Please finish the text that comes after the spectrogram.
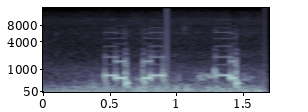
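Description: A Rutus Alter 71 metal detector with a 23 cm coil gives short beeping tone signals over a small lead seal buried in the ground, several quick repeated pitched beeps close and clear over faint background rustle.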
